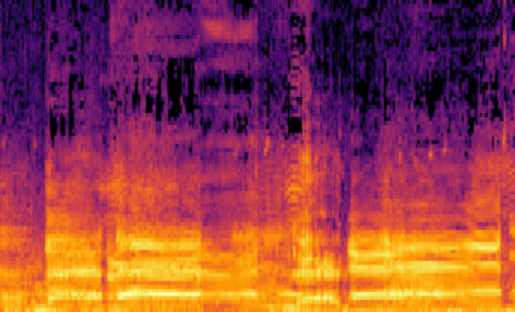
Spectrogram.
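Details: Lambs on a sheep farm, rejected by their mother and taken in by a nursing sheepdog. Long, quavering bleats last one to two seconds each, with short breaks between them. Some calls come at a higher pitch and some at a lower pitch.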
